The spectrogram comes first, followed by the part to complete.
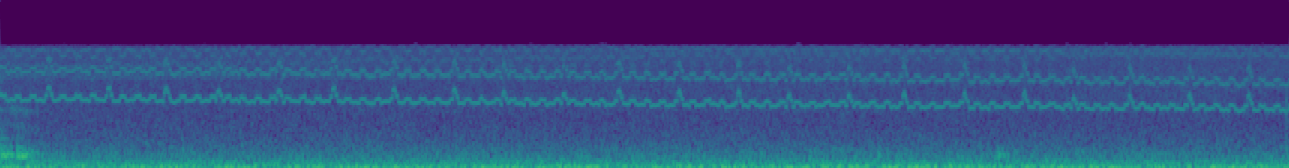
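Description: A steady high-pitched electronic whine that drifts slowly down in pitch, with a faint quick pulsing in it, over low hum and hiss.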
